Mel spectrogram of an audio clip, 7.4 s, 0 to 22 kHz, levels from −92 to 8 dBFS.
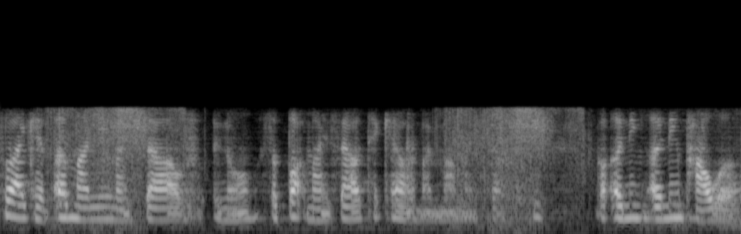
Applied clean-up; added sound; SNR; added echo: none; Tearing; 16 dB; reverberation time 0.4 s.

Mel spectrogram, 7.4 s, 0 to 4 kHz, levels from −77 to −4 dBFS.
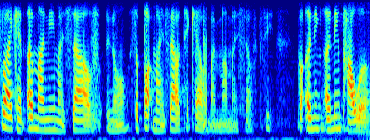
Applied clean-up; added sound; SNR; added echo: none; none; none; none.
